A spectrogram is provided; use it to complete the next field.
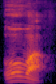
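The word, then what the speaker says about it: WOAH: Organization for Animal Health which is to be pronounced as OVA this is a very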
